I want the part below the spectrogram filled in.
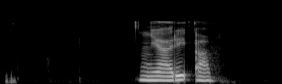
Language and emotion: Russian, neutral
